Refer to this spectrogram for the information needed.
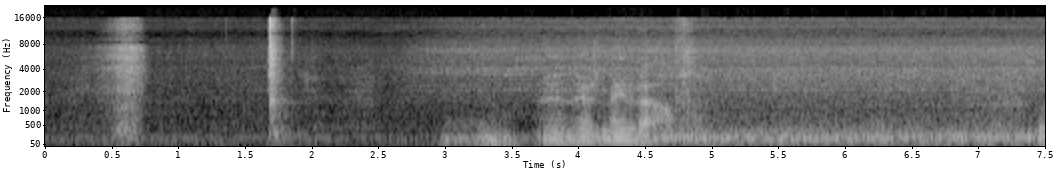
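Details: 35-year-old Dunkirk gas boiler during a no-heat repair with a new gas control valve fitted: a couple of clicks, then a soft whoosh as the main burner lights and settles into a steady low roar. Normal ignition.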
